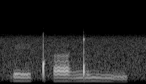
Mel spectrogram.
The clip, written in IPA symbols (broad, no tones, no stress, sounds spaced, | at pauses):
ɾ e ǃʰ a ŋ͡ǃ ʉ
